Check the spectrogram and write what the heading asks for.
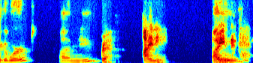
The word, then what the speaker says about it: Anyi: Anyi.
